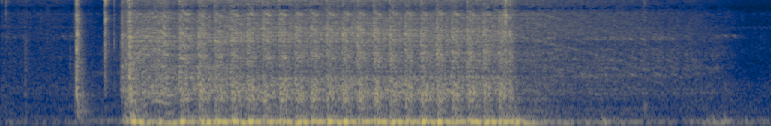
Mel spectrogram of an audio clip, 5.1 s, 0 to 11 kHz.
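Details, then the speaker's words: BMW E36, first attempt to run, with a jumper wire bridged in: engine spins in an even chug about three turns a second for under three seconds but never catches; engine not locked up, owner says it needs a fuel pump. "It's not locked up. That's fucking sick. We gotta do Huge. that again. Do it again. Yes, it is. We need a fuel pump now."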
